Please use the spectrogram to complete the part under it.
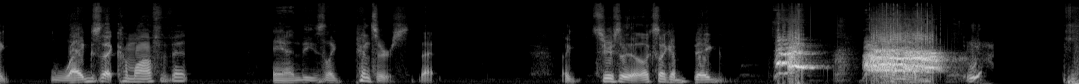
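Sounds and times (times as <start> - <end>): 
speech: 0.0 - 2.0, 2.7 - 4.4, 5.6 - 9.9
puppy barking: 7.7 - 9.6.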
